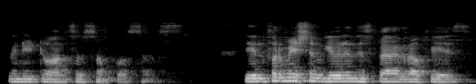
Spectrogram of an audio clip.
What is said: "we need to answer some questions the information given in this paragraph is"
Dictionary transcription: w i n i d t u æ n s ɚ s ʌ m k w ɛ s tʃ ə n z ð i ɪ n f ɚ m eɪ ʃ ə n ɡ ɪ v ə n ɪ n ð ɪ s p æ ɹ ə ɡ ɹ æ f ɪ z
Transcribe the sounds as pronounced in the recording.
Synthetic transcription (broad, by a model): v i n i d t u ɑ n s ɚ s ʌ m k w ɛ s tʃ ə n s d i ɪ n f ɚ m eɪ ʃ ə n ɡ ɪ v ə n ɪ n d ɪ s p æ ɹ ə ɡ ɹ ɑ f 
